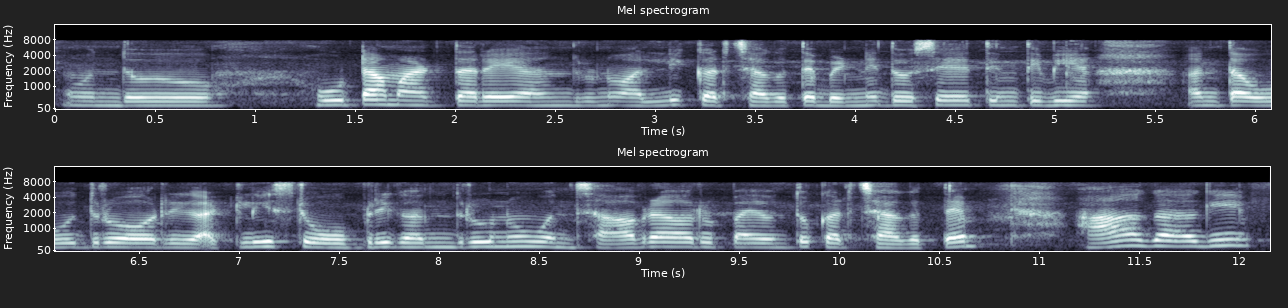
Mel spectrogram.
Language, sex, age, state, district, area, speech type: Kannada, female, 18-30, Karnataka, Davanagere, rural, spontaneous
